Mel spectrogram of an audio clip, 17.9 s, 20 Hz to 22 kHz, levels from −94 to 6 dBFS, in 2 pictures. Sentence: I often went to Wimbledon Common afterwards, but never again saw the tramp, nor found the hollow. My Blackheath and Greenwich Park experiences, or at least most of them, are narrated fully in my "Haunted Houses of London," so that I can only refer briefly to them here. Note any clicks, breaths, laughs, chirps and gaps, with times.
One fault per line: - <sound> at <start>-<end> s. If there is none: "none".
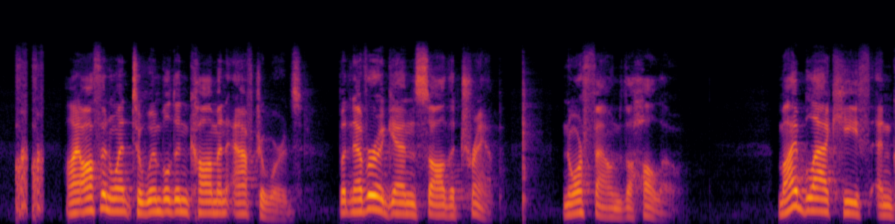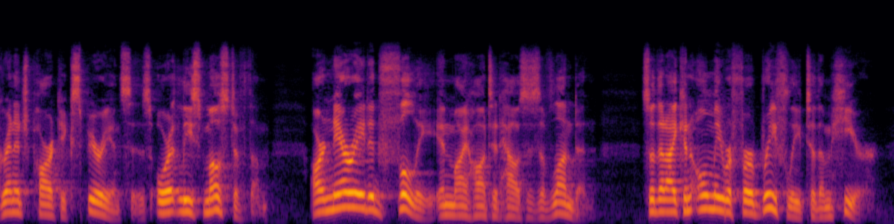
- laugh at 0.2-0.4 s
- tap at 5.2-5.4 s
